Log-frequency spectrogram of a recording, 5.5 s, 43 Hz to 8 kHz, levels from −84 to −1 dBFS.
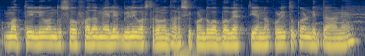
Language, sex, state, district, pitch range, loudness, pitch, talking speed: Kannada, male, Karnataka, Bidar, 125-130 Hz, -14 LUFS, 130 Hz, 120 wpm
